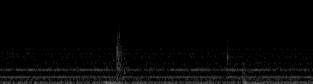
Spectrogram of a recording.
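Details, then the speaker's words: Old Seagate hard drive in Pentium 4 PC on Intel D915GAV board, at power-on: steady drive whine, moaning, with sharp clicks about a second apart while trying to boot Windows; drive suspected failed. "I think that hard drive failed. You can literally hear it moaning. Oh, it busted. It's trying to boot."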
